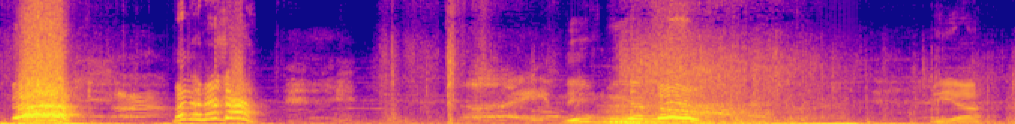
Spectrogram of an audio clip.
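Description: A woman screams harshly.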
